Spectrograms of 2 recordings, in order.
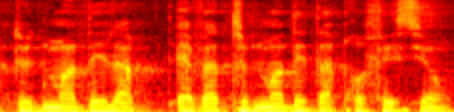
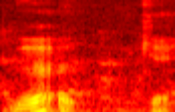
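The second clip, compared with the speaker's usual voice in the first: whispered "Good, ok"; hushed doctor; 3 semitones lower, 11 dB quieter than usual. Retold or imitated. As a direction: drop to a breath, clinical.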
